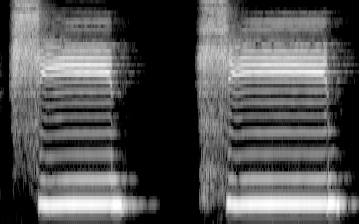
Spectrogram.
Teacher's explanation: شین میں تفشی کی صفت ہوتی ہے، یعنی کہ آواز پھیلتی ہے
